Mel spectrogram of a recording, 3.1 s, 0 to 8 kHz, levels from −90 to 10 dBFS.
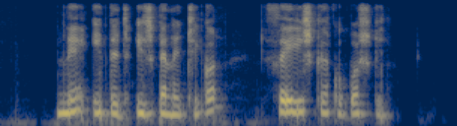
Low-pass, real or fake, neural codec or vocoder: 7.2 kHz; fake; codec, 16 kHz, 4 kbps, FunCodec, trained on Chinese and English, 50 frames a second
